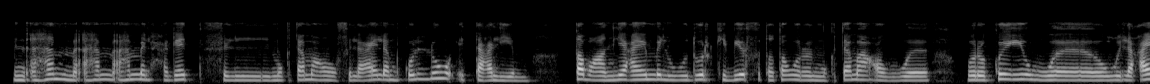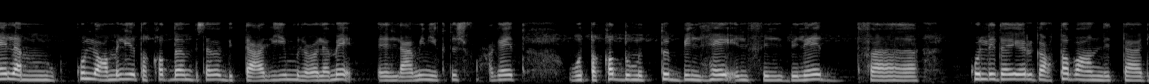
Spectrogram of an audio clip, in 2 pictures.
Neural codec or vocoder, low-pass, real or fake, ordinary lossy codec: vocoder, 22.05 kHz, 80 mel bands, HiFi-GAN; 7.2 kHz; fake; none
